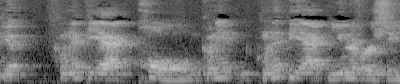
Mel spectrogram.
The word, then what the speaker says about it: Quinnipiac: based on it am I saying it right Quinnipiac yep Quinnipiac poll couldn't be act University pulled it I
